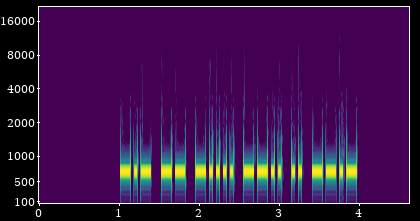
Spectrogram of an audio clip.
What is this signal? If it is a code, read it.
Morse code, heard as a keyed tone, about 28 wpm, 700 Hz. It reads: KM6ZIQ
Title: USA Call Signs Repeated 2x 28wpm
